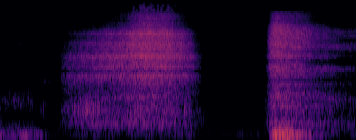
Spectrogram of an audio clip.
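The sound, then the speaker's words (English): A person takes a deep breath at the start of a prayer: a long, airy inhale swelling and fading, then a brief pause and a stronger, shorter exhale. The breathing is quiet and there is no talk. “we just want to take a moment to take in a deep breath and to recognize that as we begin.”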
